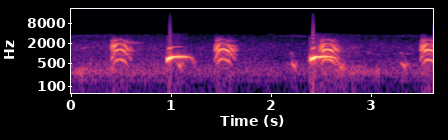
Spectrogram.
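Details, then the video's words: Male and female water rail, 2021, alternating calls: a broad, grating falling note, then a clear flat note that bends down, the sequence recurring every second and a half, with small clicks between. "Tiếng nhát hoa, cà cuốc trống mái"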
